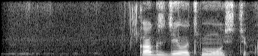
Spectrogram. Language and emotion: Russian, neutral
